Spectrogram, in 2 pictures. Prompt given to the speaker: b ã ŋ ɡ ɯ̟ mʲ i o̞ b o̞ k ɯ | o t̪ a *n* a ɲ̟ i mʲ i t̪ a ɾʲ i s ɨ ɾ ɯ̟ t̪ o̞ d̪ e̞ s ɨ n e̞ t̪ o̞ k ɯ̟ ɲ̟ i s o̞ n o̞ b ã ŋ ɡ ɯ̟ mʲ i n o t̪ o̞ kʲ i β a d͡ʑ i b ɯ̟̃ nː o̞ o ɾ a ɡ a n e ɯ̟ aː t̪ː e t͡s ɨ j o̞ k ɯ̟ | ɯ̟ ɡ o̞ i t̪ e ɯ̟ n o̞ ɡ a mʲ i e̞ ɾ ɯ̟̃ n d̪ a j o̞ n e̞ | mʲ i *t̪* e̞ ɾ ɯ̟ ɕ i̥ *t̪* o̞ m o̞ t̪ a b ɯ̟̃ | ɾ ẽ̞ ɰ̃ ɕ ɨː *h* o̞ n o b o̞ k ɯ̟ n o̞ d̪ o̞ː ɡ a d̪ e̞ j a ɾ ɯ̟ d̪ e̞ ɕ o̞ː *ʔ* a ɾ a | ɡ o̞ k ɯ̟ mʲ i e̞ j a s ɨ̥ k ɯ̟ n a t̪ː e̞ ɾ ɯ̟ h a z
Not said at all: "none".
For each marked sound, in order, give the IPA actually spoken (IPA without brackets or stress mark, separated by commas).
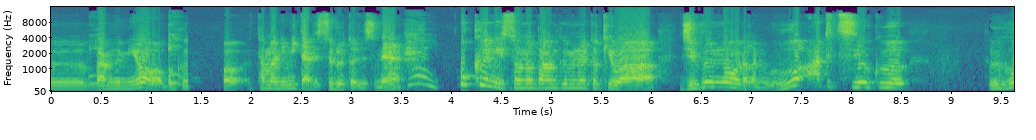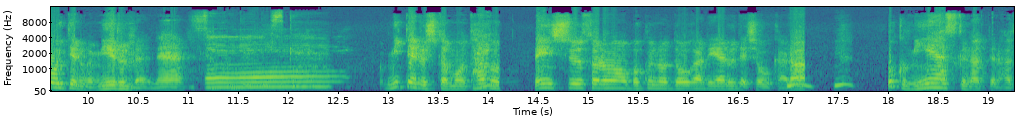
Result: m, t̪, t̪, s, k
